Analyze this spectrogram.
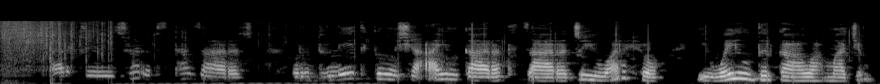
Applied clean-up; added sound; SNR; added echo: classical method Wiener filter.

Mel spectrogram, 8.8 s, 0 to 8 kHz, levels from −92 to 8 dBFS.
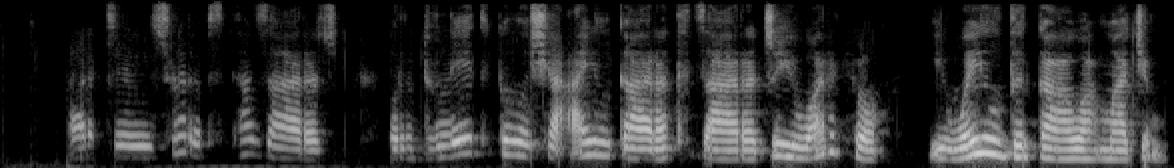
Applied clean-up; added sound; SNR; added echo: neural mask model DeepFilterNet 3.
